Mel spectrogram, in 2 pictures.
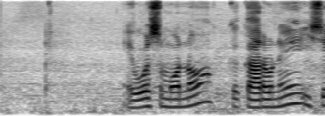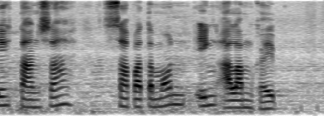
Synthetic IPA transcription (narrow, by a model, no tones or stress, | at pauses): ʔḛwɔsəmonɔkəkaɾoneisɪht̪ansahsapat̪əmɔnɪŋa̰lamɡ̥a̤ɪp̚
